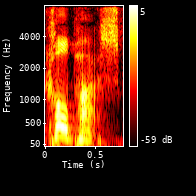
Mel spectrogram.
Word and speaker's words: kolpos: That word bosom is a Greek word that is actually pronounced something like kolpos, kolpos.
